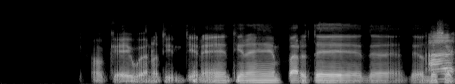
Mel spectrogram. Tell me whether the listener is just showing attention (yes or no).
no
